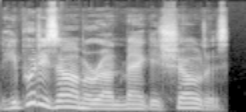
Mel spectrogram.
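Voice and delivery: usual speaking voice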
